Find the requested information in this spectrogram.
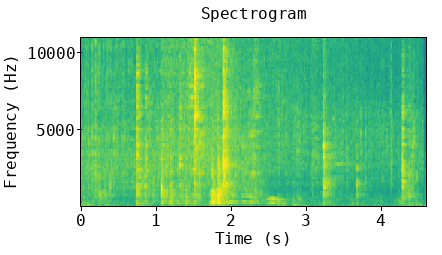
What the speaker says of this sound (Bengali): আমার এই ইলিশ মাছের তেল ভাজাটা হয়ে গেছে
